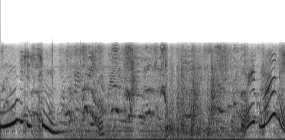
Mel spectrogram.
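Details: Seven-week-old cockapoo puppies at play, whimpering in high whines that swoop up and down in pitch, one burst at the start and another near the end, with human voices talking in between.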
